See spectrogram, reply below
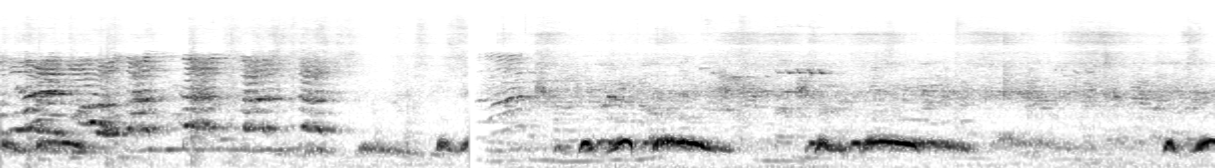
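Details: Malaysian spotted dove, a 'thúc gù' line decoy in training: loud harmonic, voice-like calls fill the first seconds, then a clear run of rising-and-falling coos follows, with pauses between phrases.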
